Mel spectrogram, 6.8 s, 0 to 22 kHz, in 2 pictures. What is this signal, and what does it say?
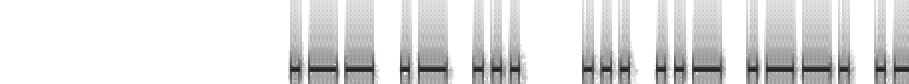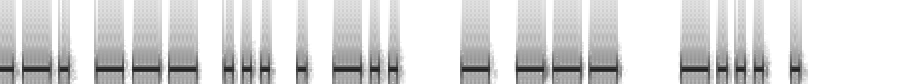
Morse code, heard as a keyed tone, about 34 wpm, 700 Hz. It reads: WAS SUPPOSED TO BE
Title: Sets of 4 Words 35wpm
